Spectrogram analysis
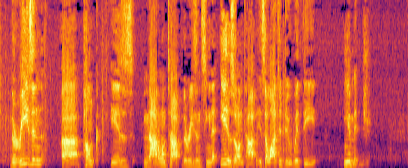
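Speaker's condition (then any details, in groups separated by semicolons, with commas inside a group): No condition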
